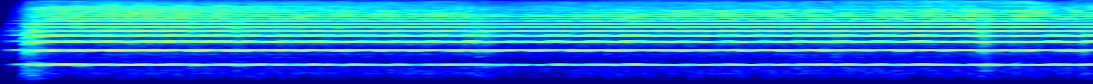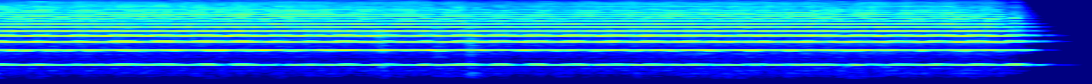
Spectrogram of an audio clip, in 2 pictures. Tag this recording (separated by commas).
Music, Musical instrument, Bowed string instrument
